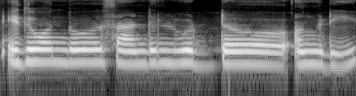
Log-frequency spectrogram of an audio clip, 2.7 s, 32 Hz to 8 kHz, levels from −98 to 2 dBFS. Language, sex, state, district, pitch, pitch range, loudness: Kannada, female, Karnataka, Raichur, 210 Hz, 205-230 Hz, -15 LUFS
